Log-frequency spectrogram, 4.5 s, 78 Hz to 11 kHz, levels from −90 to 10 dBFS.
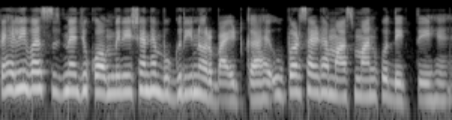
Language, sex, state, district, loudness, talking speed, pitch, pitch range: Hindi, female, Bihar, Darbhanga, -16 LUFS, 250 wpm, 240 Hz, 195-255 Hz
